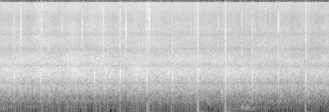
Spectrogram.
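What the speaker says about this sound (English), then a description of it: "Give him a real big round of applause." Audience in a council chamber at a morning budget hearing gives a round of applause, a dense continuous clapping with a few sharper individual claps standing out, loud and close.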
